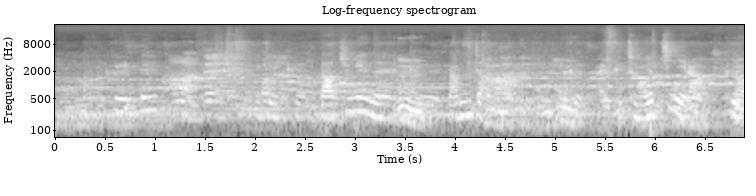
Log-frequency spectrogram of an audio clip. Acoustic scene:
crowded indoor space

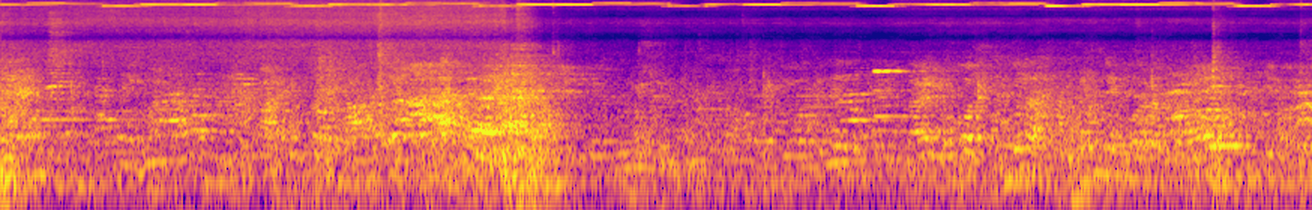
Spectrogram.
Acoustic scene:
cafe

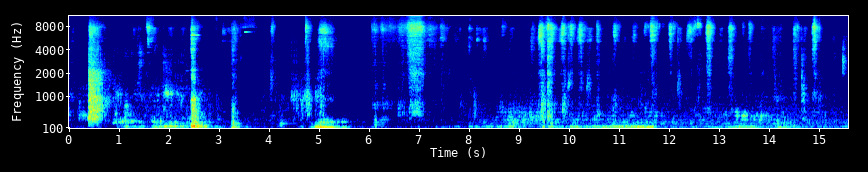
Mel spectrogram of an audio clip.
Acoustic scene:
elevator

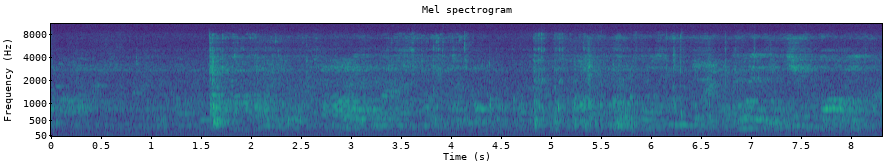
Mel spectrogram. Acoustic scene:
cafe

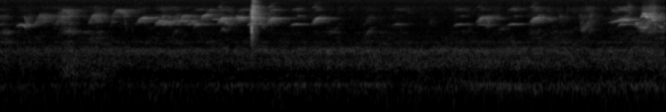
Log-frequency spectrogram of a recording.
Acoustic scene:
park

